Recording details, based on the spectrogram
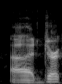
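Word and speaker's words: Dyrk: It's spelled D-Y-R-K, but it's not like people are going to spell it, so Dirk Van Gant.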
